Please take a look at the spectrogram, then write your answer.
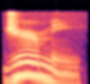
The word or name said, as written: germy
